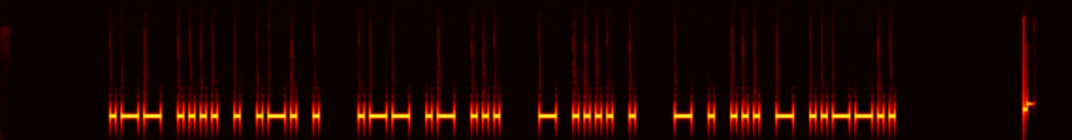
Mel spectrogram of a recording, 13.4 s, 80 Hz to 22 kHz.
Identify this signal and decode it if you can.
Morse code, heard as a keyed tone, about 17 wpm, 700 Hz. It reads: WHERE WAS THE TEST?
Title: Sentences from Top 1000 Words - Review Part 3 - 17wpm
